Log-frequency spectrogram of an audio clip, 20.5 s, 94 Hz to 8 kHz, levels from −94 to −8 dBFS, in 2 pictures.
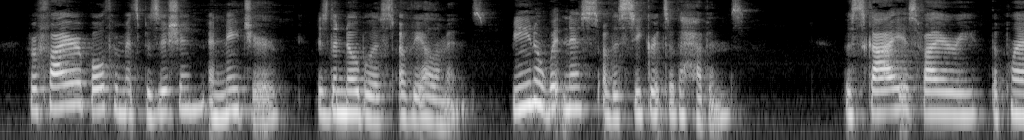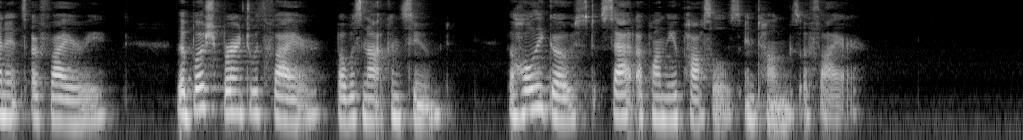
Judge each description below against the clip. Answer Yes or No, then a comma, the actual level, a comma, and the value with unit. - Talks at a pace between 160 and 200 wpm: No, average, 150 wpm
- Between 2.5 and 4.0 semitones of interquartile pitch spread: Yes, average, 3.3 semitones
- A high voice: Yes, high, 215 Hz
